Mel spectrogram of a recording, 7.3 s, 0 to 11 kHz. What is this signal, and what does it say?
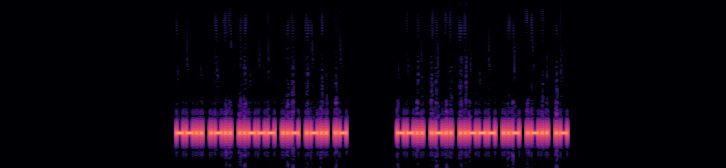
Morse code, heard as a keyed tone, about 47 wpm, 700 Hz. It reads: ZL2ULA ZL2ULA
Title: DXCC-100 Call Signs - 6 Characters - Repeated 2x - 50wpm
